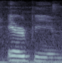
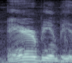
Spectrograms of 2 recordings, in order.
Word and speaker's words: Airbnb: uh a bnb um am i saying it right no i don't know what is it called airbeam airbnb there we go there we go so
